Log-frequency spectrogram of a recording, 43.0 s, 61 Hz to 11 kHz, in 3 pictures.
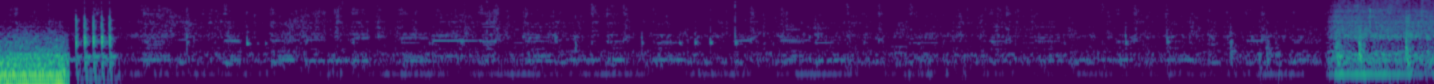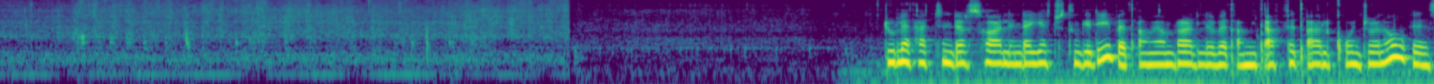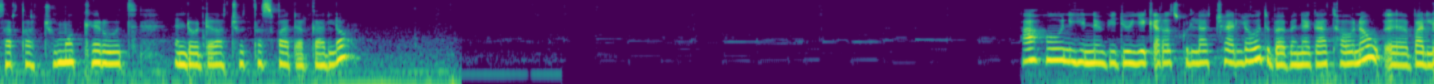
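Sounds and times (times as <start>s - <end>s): food sizzling in a pan: 0.2s - 33.2s
wooden spoon scraping a pan: 14.9s - 19.9s.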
